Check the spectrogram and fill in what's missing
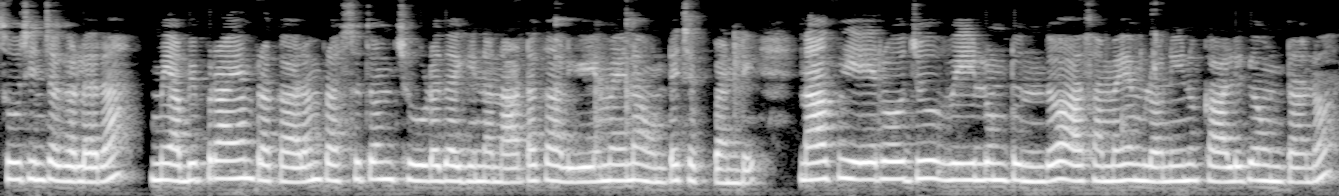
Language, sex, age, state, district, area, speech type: Telugu, female, 18-30, Telangana, Narayanpet, urban, spontaneous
